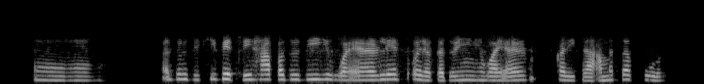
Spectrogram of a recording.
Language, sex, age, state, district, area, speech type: Manipuri, female, 18-30, Manipur, Kangpokpi, urban, conversation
